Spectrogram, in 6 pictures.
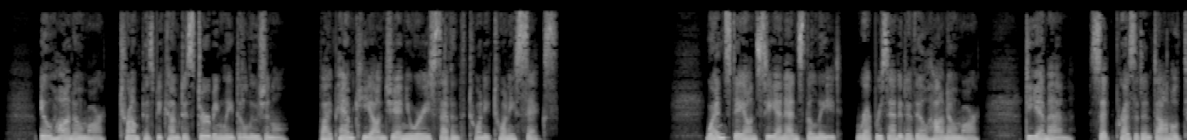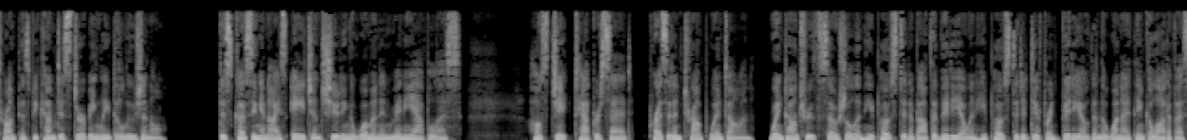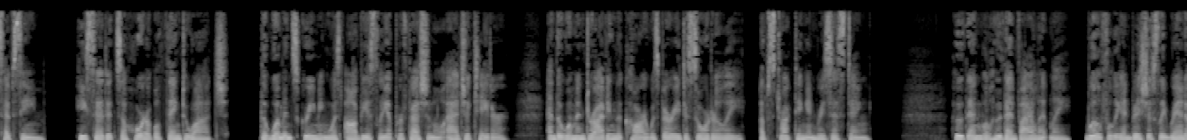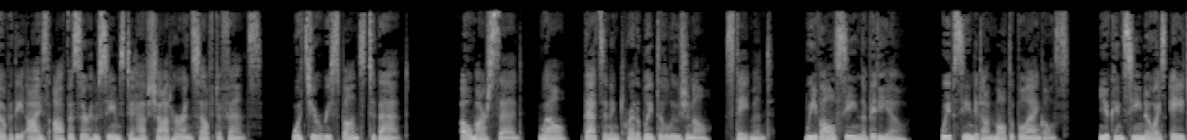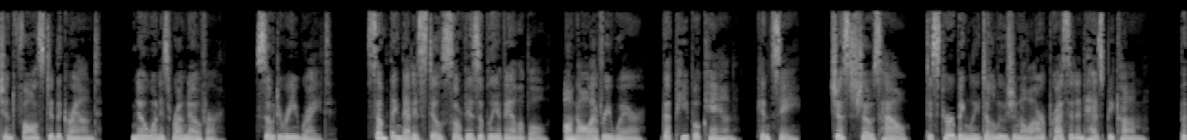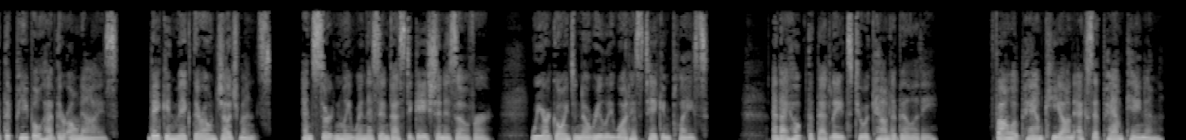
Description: Wednesday on CNN’s “The Lead,” Rep. Ilhan Omar (D-MN) said President Donald Trump has become “disturbingly delusional.”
